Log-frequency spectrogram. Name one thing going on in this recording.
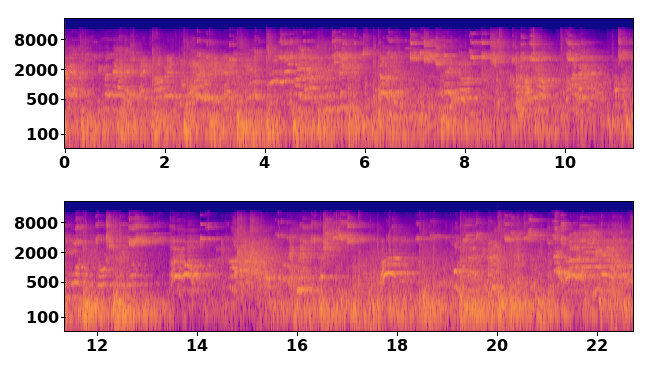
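A crowd of spectators talks and calls out in an echoing gym.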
